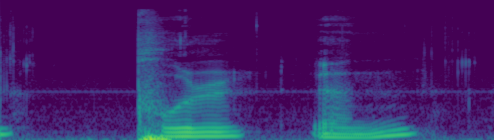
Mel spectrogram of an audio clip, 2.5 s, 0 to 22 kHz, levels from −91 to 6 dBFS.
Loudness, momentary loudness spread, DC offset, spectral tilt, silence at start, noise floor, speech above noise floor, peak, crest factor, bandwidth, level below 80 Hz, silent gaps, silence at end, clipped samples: -28 LUFS; 15 LU; under 0.1%; -8.5 dB/octave; 0 s; -57 dBFS; 31 dB; -6 dBFS; 20 dB; 8.6 kHz; -30 dBFS; none; 0.4 s; under 0.1%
